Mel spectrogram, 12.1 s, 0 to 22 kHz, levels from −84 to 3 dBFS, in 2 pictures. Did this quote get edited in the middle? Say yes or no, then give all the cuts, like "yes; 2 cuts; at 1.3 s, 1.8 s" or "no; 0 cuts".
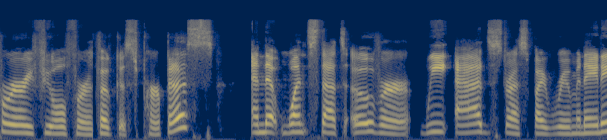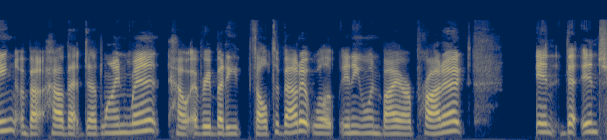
yes; 1 cut; at 0.9 s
